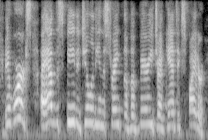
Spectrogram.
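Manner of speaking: high, loud thrill of discovery; "It works" shouted high and loud with triumph; excited triumph. Acted. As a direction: crow with delight. Peter excited at his power.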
